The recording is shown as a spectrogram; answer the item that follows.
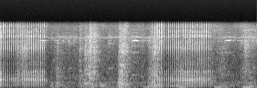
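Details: Pet Shar Pei Caco fast asleep, making fluttering, rattling snores on the in-breath alternating with softer wheezy exhales, a continuous rough rhythm lasting the whole stretch.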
